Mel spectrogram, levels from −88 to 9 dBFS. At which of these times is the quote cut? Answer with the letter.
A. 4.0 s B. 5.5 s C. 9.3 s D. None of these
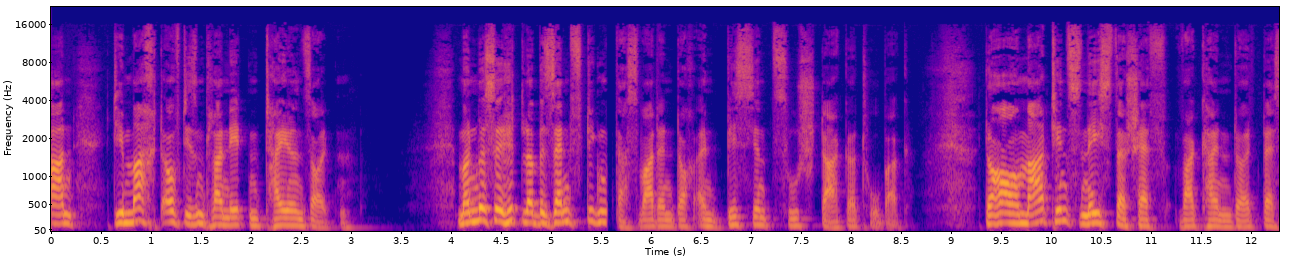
B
